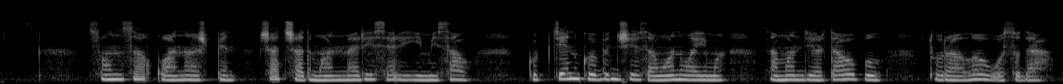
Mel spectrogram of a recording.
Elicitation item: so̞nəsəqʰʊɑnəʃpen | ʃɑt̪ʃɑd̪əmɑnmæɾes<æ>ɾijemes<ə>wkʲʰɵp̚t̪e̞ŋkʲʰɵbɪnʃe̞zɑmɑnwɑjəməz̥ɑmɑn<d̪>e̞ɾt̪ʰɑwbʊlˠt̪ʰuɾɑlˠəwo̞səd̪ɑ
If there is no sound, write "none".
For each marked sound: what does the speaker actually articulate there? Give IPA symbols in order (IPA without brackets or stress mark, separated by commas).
æ, ɑ, d̪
